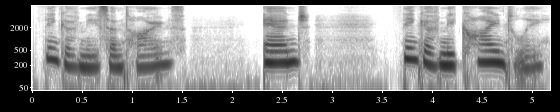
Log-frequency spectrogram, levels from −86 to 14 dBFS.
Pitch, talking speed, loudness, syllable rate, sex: 215 Hz, 95 wpm, -17 LUFS, 4.0 syllables/s, female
